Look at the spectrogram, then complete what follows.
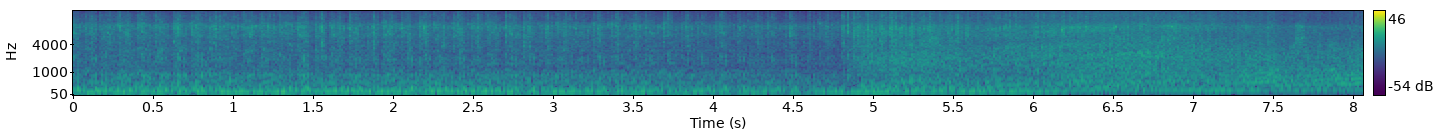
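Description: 427 cubic inch twin-turbo LS V8 of a 1961 Buick Skylark running loudly as the car rolls toward the start. About five seconds in the sound changes abruptly, and the engine's pitch then rises steadily as it accelerates.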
